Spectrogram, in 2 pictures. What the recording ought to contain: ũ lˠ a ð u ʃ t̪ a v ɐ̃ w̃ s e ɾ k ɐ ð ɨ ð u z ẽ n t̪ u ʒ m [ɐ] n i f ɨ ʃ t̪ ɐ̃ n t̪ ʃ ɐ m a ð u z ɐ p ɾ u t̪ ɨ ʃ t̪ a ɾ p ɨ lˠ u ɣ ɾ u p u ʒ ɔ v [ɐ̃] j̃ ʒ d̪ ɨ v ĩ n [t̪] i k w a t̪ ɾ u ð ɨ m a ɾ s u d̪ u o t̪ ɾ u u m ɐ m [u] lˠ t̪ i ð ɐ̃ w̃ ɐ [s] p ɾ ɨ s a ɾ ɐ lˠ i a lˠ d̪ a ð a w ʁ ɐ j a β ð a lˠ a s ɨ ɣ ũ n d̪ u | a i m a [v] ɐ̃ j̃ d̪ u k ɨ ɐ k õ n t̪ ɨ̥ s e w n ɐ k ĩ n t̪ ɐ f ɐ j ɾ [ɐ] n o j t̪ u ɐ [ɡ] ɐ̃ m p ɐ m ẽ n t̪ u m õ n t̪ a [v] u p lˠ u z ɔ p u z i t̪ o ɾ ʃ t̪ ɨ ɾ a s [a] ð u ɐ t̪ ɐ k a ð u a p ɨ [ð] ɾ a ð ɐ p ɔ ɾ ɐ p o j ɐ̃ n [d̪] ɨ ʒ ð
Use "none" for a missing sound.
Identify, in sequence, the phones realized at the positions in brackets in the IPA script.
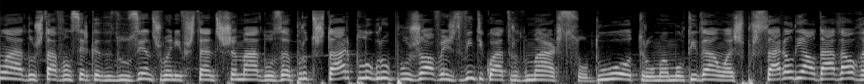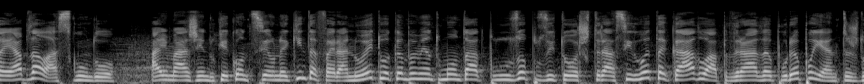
ɐ, ɐ̃, t̪, u, ʃ, ʒ, a, k, ð, i, ð, t̪

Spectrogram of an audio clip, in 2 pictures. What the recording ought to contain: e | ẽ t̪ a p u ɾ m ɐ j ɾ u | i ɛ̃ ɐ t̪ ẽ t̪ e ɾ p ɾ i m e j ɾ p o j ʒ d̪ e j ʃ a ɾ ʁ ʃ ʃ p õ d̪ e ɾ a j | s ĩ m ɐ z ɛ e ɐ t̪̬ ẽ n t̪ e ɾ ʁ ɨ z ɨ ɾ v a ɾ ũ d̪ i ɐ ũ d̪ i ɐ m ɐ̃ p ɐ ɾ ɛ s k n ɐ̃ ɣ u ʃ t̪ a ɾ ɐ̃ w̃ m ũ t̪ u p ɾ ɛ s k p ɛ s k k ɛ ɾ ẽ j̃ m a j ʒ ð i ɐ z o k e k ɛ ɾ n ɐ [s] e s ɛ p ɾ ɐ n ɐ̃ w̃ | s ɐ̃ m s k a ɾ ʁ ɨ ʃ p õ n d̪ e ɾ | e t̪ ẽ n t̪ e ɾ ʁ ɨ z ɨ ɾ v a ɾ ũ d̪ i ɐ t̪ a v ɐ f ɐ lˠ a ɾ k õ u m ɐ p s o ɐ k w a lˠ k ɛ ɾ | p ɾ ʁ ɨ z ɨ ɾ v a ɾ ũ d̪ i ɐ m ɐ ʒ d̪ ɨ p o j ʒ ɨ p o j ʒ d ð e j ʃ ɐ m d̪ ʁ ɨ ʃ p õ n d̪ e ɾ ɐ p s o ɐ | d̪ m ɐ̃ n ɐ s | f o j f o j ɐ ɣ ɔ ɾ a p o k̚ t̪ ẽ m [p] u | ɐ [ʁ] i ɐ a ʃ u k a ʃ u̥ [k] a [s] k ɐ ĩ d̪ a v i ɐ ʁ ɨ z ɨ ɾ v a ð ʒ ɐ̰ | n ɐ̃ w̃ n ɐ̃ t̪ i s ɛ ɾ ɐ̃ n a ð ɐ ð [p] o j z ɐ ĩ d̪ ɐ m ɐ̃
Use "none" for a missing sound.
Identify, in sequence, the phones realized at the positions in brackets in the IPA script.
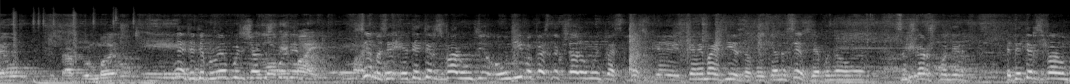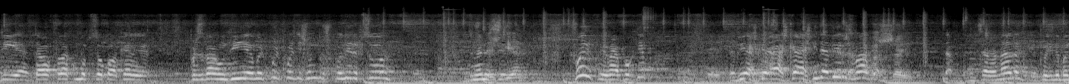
s, p, v, k, ʃ, p

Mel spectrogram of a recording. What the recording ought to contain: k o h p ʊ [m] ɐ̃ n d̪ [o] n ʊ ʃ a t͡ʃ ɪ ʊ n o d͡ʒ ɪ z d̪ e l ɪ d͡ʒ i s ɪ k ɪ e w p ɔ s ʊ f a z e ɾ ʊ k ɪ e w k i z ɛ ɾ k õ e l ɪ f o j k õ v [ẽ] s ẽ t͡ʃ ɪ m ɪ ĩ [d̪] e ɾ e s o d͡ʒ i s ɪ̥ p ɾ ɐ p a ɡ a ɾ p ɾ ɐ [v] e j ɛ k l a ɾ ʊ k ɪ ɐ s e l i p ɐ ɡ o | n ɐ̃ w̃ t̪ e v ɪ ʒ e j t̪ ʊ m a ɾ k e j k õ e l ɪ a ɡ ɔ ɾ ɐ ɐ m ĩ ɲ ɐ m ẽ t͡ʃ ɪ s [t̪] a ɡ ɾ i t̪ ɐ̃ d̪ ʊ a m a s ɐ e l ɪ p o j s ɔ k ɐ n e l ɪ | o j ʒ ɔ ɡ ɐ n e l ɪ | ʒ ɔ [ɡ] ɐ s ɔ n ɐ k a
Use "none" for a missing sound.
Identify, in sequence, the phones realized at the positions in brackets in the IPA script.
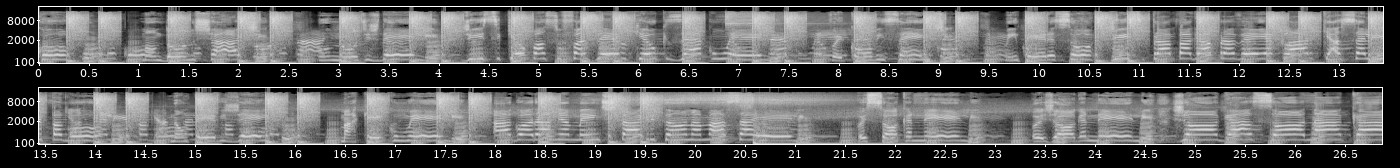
m, o, ĩ, t̪, v, t̪, ɡ

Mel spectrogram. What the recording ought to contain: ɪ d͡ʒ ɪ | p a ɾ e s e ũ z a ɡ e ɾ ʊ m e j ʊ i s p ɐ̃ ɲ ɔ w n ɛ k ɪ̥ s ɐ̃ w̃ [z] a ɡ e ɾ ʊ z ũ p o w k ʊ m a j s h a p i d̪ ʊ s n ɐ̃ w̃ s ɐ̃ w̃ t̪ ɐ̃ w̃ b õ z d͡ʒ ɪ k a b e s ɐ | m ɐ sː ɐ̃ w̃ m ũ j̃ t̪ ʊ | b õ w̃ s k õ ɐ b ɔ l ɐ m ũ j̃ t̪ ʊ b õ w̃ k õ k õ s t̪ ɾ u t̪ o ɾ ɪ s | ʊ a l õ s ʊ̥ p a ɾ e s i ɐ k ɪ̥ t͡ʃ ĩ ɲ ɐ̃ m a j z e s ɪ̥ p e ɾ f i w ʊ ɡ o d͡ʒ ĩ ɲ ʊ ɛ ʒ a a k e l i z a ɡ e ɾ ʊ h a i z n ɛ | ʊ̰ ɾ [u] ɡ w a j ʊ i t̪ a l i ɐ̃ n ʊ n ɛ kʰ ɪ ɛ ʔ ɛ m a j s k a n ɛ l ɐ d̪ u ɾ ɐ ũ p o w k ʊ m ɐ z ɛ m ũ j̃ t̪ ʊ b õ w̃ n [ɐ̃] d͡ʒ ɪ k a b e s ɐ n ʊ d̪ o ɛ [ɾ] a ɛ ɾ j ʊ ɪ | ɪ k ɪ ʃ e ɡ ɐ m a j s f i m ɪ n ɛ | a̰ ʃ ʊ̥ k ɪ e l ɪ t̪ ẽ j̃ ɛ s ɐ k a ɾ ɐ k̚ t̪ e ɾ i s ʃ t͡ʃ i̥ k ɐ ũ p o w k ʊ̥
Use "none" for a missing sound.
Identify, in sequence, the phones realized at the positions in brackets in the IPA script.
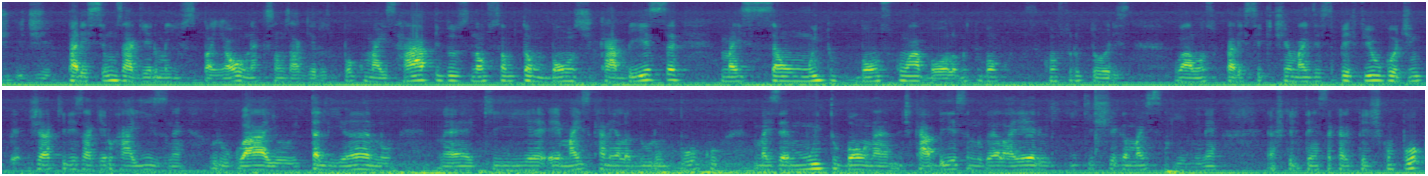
z, u, ɐ, l

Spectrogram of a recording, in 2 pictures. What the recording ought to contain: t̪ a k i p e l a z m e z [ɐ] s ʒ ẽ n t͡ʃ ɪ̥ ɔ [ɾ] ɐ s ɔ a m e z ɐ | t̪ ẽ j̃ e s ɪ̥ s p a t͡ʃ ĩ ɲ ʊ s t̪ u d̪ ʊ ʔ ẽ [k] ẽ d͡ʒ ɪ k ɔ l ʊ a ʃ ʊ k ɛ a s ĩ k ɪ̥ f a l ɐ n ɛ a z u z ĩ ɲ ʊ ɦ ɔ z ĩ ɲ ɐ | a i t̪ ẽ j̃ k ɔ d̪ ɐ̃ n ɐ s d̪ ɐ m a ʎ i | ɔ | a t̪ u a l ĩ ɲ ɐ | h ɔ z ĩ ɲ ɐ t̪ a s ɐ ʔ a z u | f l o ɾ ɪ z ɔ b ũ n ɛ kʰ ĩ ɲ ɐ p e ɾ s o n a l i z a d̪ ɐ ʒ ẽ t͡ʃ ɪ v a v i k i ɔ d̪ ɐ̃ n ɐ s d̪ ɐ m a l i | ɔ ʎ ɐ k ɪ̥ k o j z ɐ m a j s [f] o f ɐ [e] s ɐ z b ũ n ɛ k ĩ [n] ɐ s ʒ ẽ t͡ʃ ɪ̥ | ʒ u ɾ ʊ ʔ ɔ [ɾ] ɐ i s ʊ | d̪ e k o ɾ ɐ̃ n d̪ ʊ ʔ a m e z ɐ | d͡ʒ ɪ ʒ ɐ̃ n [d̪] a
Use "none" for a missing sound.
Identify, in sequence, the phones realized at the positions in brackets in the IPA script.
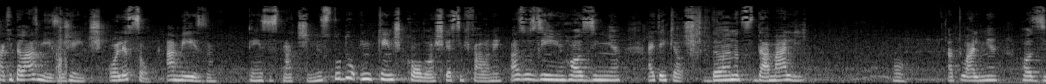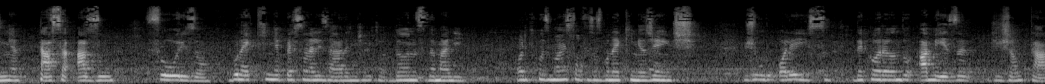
ɐ, ʎ, k, f, ɛ, ɲ, ʎ, t̪

